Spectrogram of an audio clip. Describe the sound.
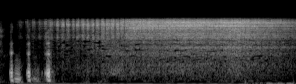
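A few short throaty bursts give way to a long, loud snake hiss that swells and holds steady, sharp, for a couple of seconds.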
